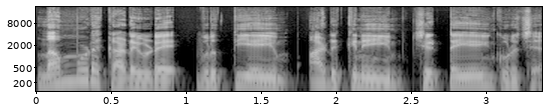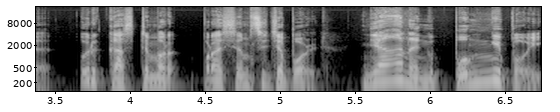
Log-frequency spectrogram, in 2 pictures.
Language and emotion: Malayalam, happy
